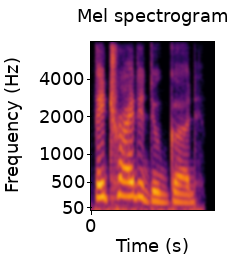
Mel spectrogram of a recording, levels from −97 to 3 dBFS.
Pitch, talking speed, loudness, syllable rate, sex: 195 Hz, 245 wpm, -18 LUFS, 4.9 syllables/s, female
